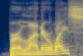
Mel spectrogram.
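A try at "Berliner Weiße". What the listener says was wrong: Berliner Weiss. The W usually comes out as a V when you say it. Weiss.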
